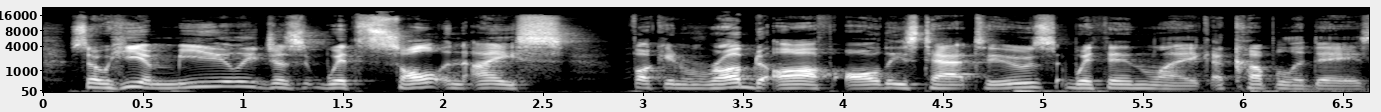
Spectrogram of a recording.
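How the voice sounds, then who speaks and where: A man with an American accent has an unremarkable speaking voice, fairly high in pitch, at a moderate pace with hardly any pauses. His loudness swings widely on a very clean recording with a silent background. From US Pacific Northwest island. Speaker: podcast host. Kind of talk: casual chat.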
